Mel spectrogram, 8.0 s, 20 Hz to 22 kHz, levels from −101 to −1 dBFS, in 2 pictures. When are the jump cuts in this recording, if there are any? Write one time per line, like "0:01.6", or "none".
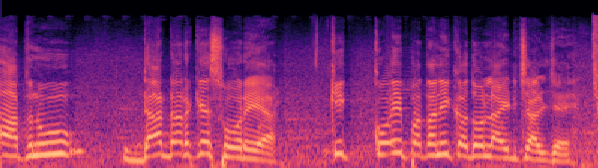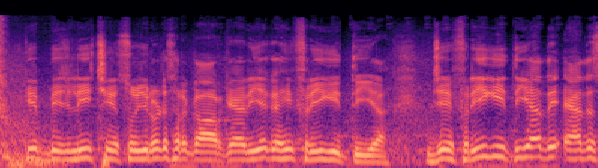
0:04.0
